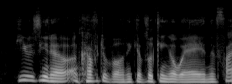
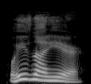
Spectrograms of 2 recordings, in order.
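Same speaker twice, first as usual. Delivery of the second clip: higher, louder dismissal; curt brush-off; 6 semitones higher, 9 dB louder than usual. Retold or imitated. Gardener turning away the fans, loud and curt. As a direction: shut them down.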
